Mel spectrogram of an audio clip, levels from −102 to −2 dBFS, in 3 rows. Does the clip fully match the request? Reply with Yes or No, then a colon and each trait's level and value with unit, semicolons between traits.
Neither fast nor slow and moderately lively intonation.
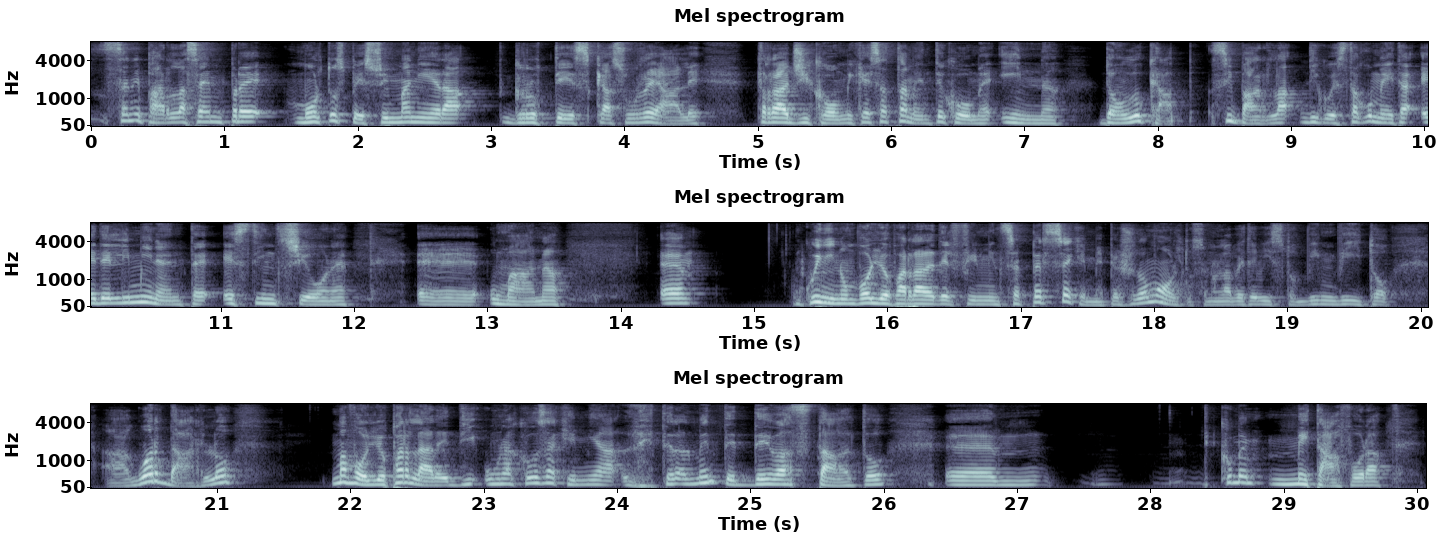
Yes: average, 130 wpm; average, 4.9 semitones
